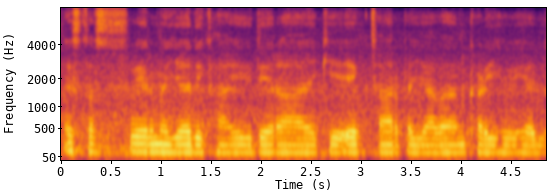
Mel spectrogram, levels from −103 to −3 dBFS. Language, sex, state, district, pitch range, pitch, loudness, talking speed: Hindi, male, Uttar Pradesh, Etah, 105-110 Hz, 105 Hz, -16 LUFS, 195 wpm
